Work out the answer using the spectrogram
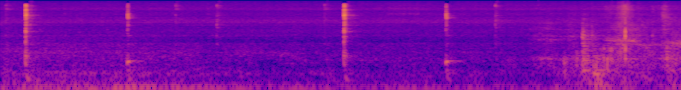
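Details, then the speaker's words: Old jet ski that sat for years: pressing start gives sharp single clicks about once a second from the wet electrical box, but the engine does not crank; a fuse problem is found there. "remember when I'm pushing that button oh I hear it's in that box"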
